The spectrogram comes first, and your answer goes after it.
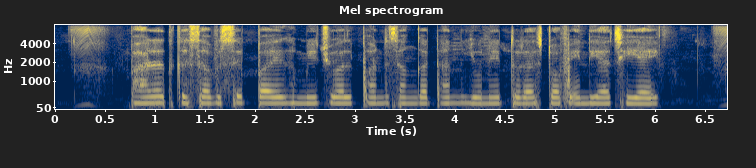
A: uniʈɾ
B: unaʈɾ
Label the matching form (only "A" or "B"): A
